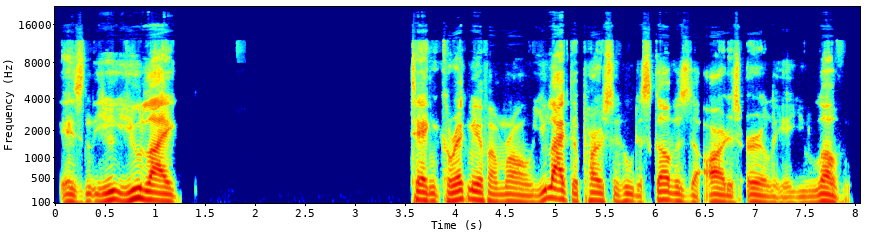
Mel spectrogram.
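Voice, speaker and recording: Male co-host, American, fairly low voice, slangy and profane, dry recording. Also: normal speed, pauses often, a little mellow, dry recording. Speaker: podcast co-host. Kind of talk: casual debate chat.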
